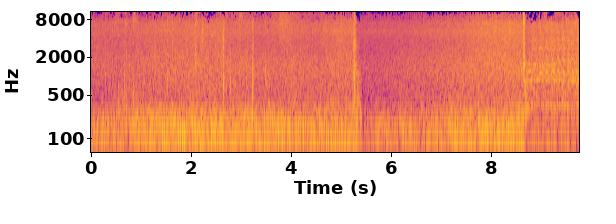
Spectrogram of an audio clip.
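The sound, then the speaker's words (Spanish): Car engine with a spark plug removed, cranking and running with a loud, steady, rough drone, broken midway by a sharp clunk and a brief dip before the noise resumes. “Pues eso, que el coche arranca sin esa bujía.”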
